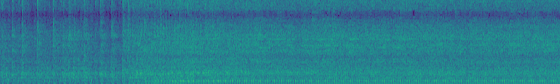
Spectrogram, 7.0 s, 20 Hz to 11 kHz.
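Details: Honda GX120 small engine that wouldn't start, after moving the throttle spring clip so the lever works; a couple of seconds of pulling and clatter, then it catches and settles into a steady, even run: healthy.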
